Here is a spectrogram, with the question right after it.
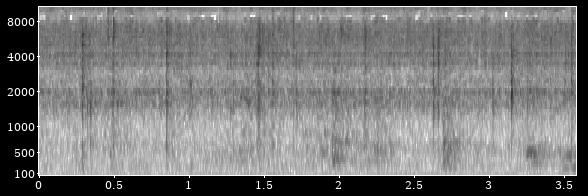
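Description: Sausages frying in a pan on the stove give off a steady, close crackling sizzle, with scattered sharper pops and spits rising above the hiss throughout.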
